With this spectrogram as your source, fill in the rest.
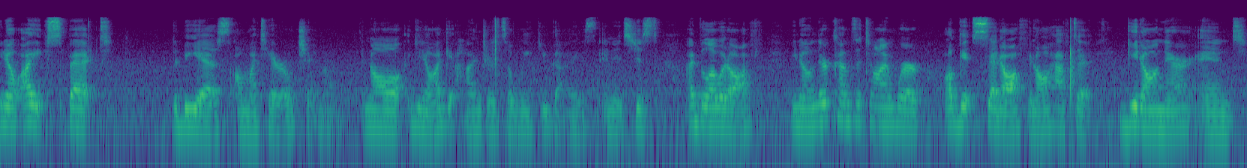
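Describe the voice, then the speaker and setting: Through noticeable background noise and audible room echo, a woman with a Southern US accent speaks at a moderate pace in a fairly low pitch. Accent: country, rural Southern US. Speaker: tarot teacher. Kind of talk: casual monologue to viewers. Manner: animated, with hand talking; occasional stutter.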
